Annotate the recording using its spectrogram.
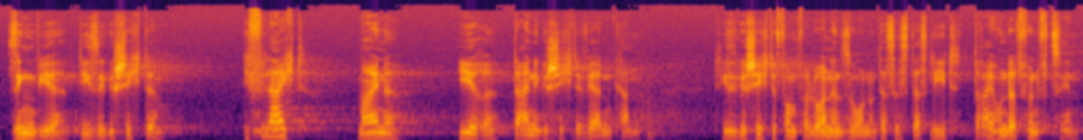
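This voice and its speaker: A pastor giving a sermon in an earnest, plain-spoken way with shifting emphasis. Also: male voice, medium pitch, steady tone, a little slow. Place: church. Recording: reverberant church hall.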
